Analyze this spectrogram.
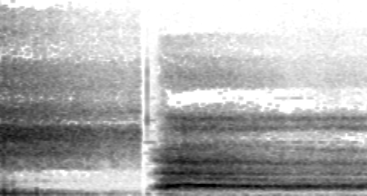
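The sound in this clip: A deep breath is drawn in through the nose, then let out in a long exhale through the mouth, a steady breathy hiss broken by a brief pause, heard alone.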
